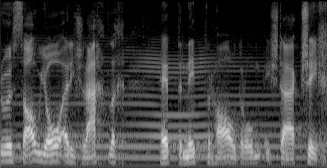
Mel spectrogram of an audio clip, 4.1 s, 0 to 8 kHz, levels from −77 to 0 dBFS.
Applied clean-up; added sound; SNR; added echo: none; Wind instrument, woodwind instrument; 16 dB; none.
